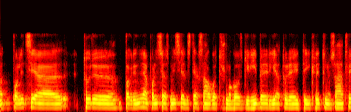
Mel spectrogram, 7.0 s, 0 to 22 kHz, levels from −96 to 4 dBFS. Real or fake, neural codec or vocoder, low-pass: real; none; 7.2 kHz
